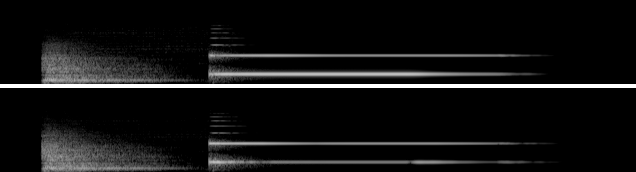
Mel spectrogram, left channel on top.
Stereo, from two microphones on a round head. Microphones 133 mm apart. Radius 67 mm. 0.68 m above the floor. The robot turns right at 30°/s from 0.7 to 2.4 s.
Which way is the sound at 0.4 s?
35° right (ahead or behind).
